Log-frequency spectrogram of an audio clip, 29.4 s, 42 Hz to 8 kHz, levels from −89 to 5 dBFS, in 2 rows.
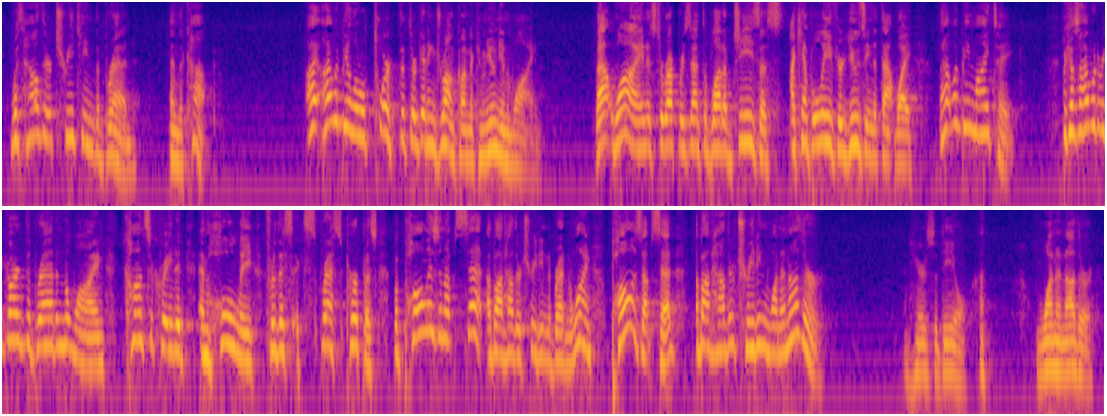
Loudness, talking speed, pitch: -17 LUFS, 180 wpm, 195 Hz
